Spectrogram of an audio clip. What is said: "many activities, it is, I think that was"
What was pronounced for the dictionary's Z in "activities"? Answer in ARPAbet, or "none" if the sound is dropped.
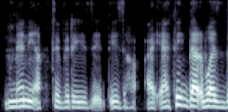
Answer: Z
